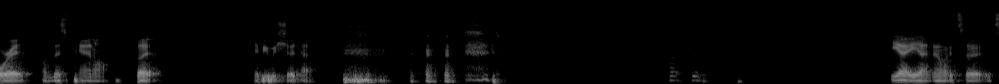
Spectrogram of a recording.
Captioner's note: laughter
